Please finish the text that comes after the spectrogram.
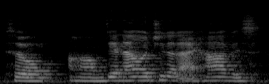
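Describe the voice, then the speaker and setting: A woman's voice: fairly low pitch, level tone, normal speed, creaky, fairly bright tone. Woman, relationship coach, earnest and plain-spoken, roomy echo with a faint hiss underneath. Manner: earnest, explains with homely analogies. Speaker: relationship coach answering viewer questions. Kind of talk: casual advice talk. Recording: roomy with faint background noise.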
